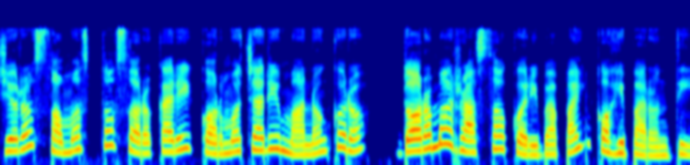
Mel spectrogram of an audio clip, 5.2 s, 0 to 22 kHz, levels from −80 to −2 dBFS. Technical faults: Dolby Digital compression

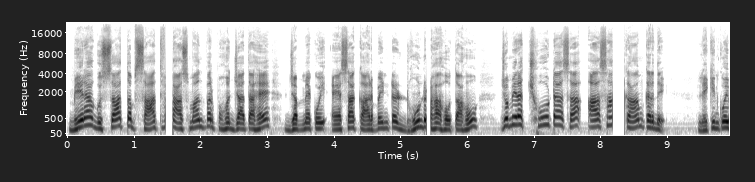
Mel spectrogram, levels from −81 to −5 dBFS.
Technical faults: Bluetooth dropout

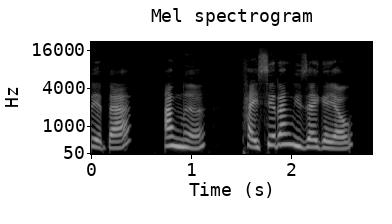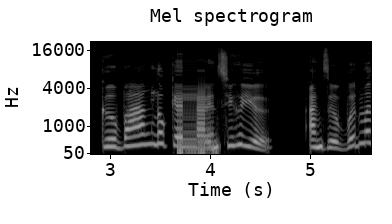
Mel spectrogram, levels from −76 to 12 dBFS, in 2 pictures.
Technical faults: robotic sound from repeated short buffers

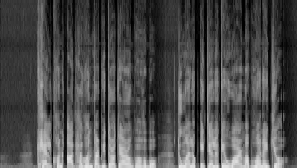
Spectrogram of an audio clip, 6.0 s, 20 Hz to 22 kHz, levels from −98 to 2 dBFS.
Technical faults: gain pumping

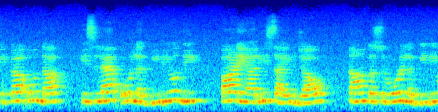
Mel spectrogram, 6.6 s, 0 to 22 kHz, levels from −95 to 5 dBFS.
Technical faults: none

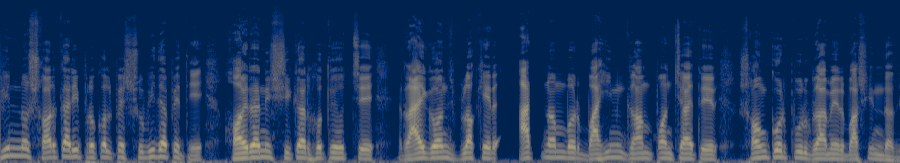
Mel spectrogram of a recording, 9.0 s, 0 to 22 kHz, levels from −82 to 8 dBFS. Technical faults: drift correction step

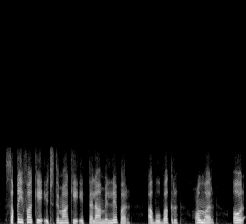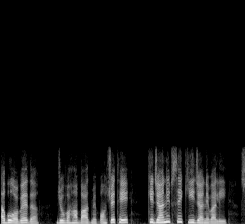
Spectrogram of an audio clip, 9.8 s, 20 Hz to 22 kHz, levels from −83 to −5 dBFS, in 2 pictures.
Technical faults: none

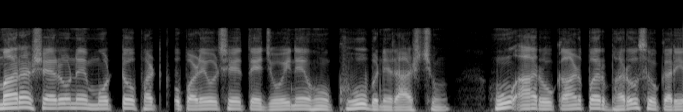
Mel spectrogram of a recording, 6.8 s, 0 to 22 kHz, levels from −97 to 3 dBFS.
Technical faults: burst of packet loss; short concealed packet loss

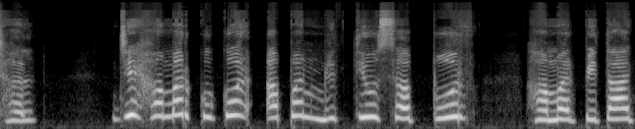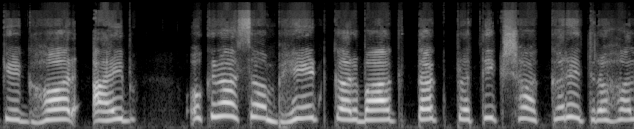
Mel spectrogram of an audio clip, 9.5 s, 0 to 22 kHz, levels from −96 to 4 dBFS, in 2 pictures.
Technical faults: Opus voice compression

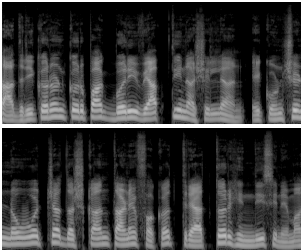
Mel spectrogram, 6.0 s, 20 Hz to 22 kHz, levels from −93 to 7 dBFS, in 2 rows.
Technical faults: none

